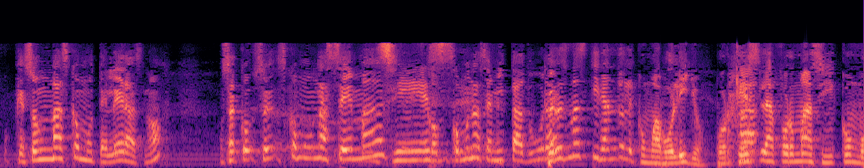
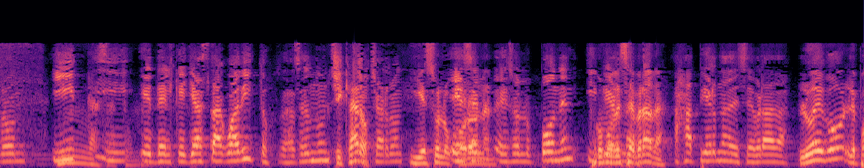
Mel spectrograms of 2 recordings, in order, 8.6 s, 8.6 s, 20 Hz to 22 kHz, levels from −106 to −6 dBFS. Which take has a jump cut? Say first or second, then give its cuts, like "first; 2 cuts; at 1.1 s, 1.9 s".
second; 2 cuts; at 4.0 s, 6.0 s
